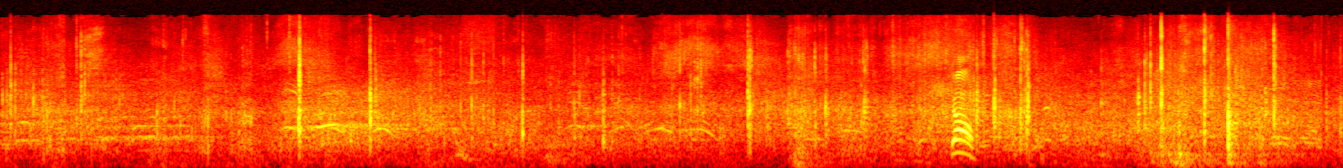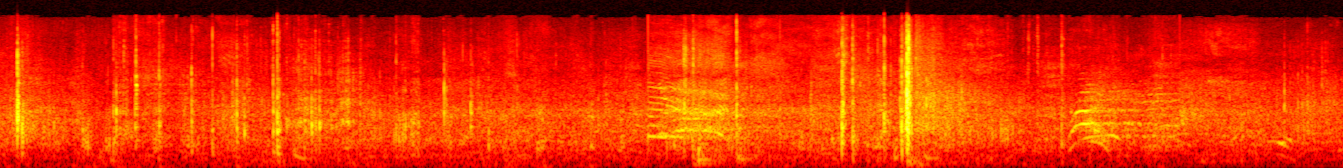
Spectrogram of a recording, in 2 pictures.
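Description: Ice hockey play heard on a player's body mic: skates scraping the ice, with many sharp clacks and knocks of sticks, puck and boards. Players shout short calls now and then, one a "Go" about seven seconds in.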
